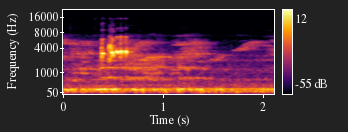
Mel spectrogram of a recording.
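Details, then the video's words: Scaly-breasted bulbul in full, lively song, from a rare tutor recording for training songbirds: a brief cluster of bright, clear high whistled notes lasting about a quarter second, over a steady low hum. "Suara Burung Cucak Bersisik Gacor"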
